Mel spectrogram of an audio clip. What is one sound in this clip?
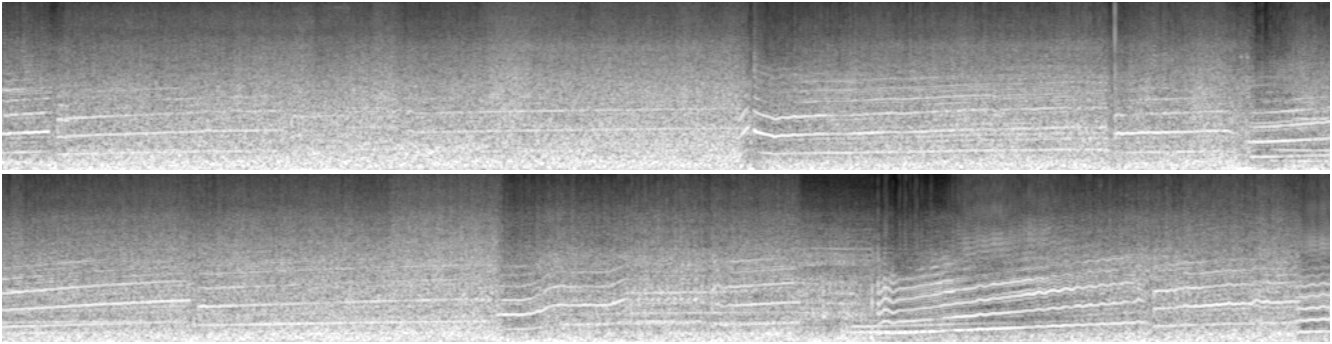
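Wind rushes hard past the rider at high speed.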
